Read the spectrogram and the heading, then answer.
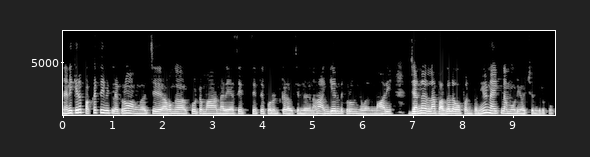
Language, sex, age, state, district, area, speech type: Tamil, female, 30-45, Tamil Nadu, Tiruvarur, rural, spontaneous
